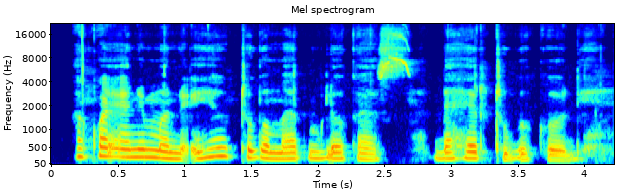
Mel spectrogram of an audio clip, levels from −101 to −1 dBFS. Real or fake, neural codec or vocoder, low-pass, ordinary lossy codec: real; none; none; none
